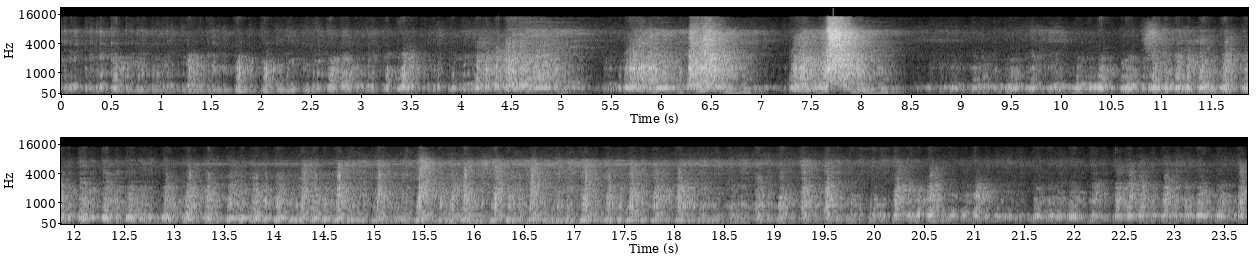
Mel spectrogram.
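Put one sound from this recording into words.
A tuned car engine idles with a lumpy, throbbing rumble close by.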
